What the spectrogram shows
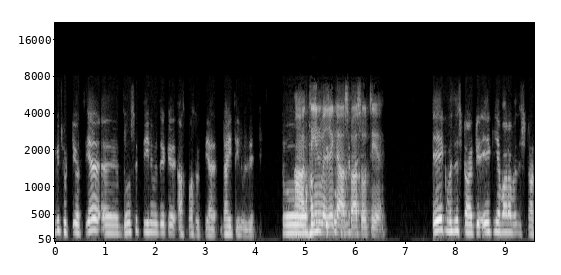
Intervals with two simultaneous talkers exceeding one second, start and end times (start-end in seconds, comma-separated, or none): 4.8-6.2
